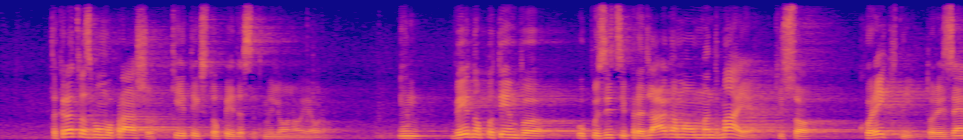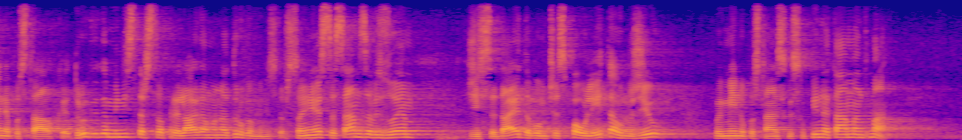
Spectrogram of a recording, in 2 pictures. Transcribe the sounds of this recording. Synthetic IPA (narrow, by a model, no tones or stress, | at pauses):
t̪akɾat̪ʋazbomupɾaːʃawkjejɛt̪exst̪opeːd̪d̪ɛsɛt̪miljoːnɔwewɾɔw | inʋeːd̪nɔpɔt̪emʋəopɔzit̪siːpɾɛd̪laːɡamɔmand̪maːjɛ̰kisɔ | kʰɔɾekt̪nit̪oːɾɛjzɛnɛpɔst̪aːwkɛd̪ɾuɡɛɡaminist̪əɾst̪ʋapɾɛd̪laːɡamɔnad̪ɾuɡɔminist̪əɾst̪ʋɔinjəst̪sɛsamzaʋɛzuːjɛm | ʒesɛd̪ajd̪abomt͡ʃɛspɔwleːt̪awlɔʒiw | ʋəimeːnupɔslanskɛskupinɛt̪amand̪ma̰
